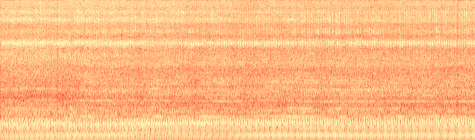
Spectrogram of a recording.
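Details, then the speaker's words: Rare factory-built Cub Cadet garden tractor, single-cylinder idling: loose, uneven metallic rattle over the idle from the PTO clutch counterweight disc flopping around; owner needs to tighten it. "that rattling noise you hear is that counterweight disc on the pto clutch rattling i gotta i gotta tighten that up it's not supposed to flop around"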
